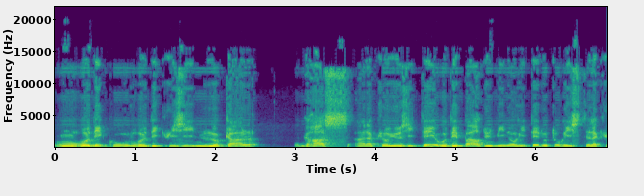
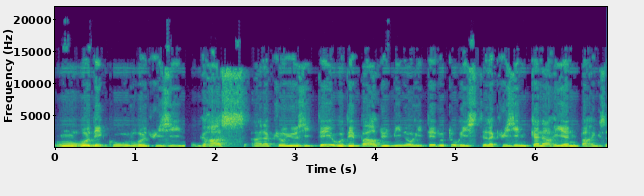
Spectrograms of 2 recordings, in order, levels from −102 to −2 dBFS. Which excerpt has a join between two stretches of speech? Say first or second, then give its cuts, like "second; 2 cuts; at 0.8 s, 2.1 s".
second; 2 cuts; at 1.2 s, 1.6 s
